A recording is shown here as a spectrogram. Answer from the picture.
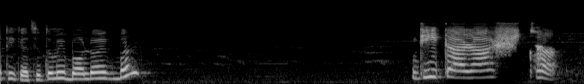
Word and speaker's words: ধৃতরাষ্ট্র: আছে তুমি বলো একবার ধৃতরাষ্ট্র না ধি নয় ধৃ বলো ধৃতরাষ্ট্র ধৃতরাষ্ট্র হ্যাঁ কিছুটা হয়েছে একটু ভুল আছে দেখো স ট র স ট র যুক্ত হয়েছে তাহলে কি হবে স্ট্র ধৃতরাষ্ট্র বলো ধীতা হ্যাঁ এবার পারফেক্ট আচ্ছা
